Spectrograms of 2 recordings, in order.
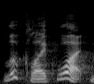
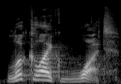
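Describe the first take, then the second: First: Lighter, higher, friendly question; nice, mildly amused curiosity; smiling. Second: Slow, challenging question; drawn-out, mildly snippy retort; bitchy. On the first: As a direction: ask it pleasantly with a smile. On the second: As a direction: ask it with snooty attitude. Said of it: "I thought she was gonna be a bitch". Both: A narrator's reading.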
